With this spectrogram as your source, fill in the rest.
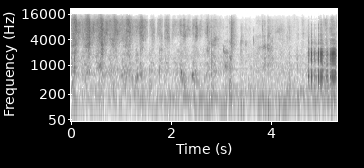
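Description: A cloth wrapped around the fingers rubs and polishes the leather toe cap of a black leather penny loafer fitted with a wooden shoe tree and resting on a counter. Soft, rhythmic swishing strokes brush across the leather, with a few sharper bright scuffs. It ends in a quick run of squeaky, buzzing pulses as the cloth grips the polished surface.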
